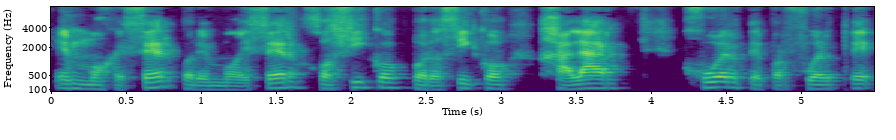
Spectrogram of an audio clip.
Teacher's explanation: También aparece la aspiración de la F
